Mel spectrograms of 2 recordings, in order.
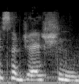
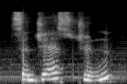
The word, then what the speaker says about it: suggestion: Now everybody, whenever we have a word that ends with STION, we absolutely do not pronounce it as shun. We don't say question, we don't say suggestion, we don't say digestion or combustion. We rather pronounce it as chun, like question, suggestion, digestion and combustion.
